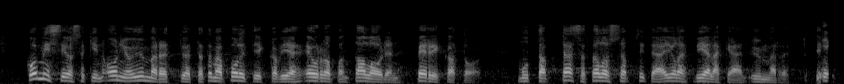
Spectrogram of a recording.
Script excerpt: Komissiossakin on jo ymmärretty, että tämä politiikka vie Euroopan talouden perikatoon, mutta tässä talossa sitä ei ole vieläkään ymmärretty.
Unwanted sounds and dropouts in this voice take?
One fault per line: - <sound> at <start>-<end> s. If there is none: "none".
- laugh at 8.2-8.3 s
